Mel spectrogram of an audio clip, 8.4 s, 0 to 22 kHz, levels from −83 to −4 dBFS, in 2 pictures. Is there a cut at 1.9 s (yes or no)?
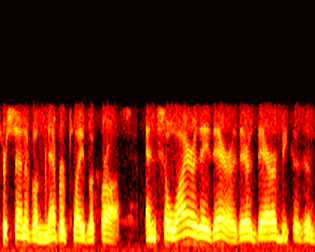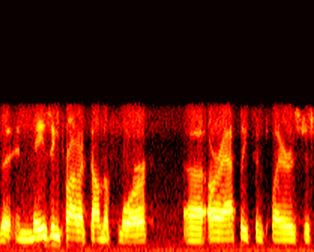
yes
